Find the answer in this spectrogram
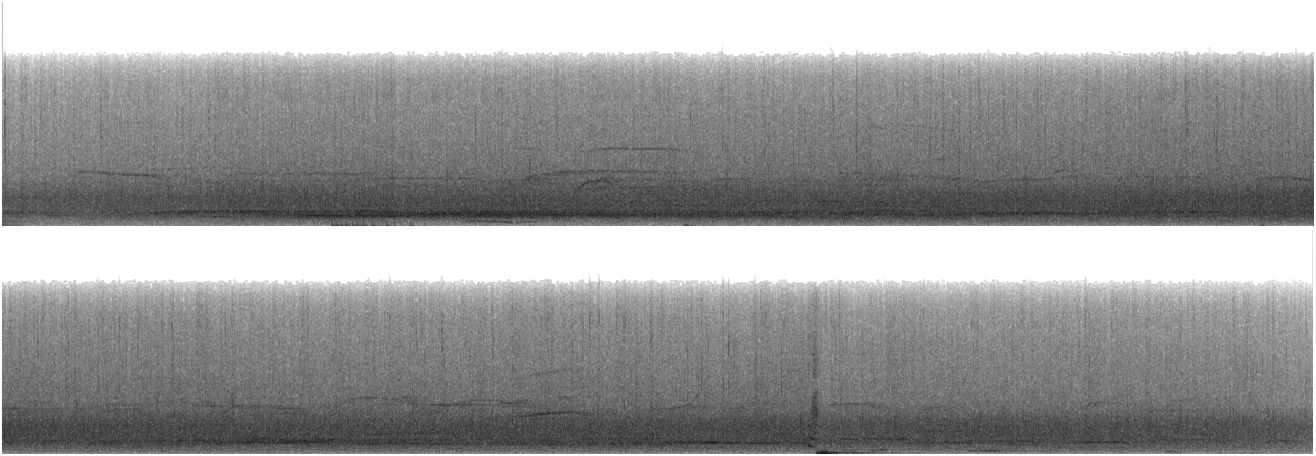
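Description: Large theatre audience applauding steadily, a dense even clapping that dies away near the end.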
